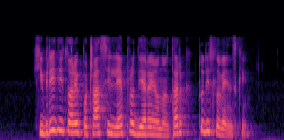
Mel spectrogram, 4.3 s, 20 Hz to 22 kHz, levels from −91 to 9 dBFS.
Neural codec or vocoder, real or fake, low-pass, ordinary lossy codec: none; real; 7.2 kHz; none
